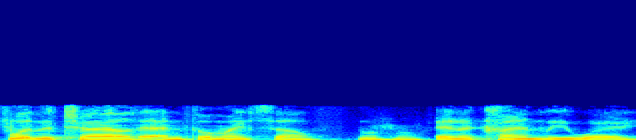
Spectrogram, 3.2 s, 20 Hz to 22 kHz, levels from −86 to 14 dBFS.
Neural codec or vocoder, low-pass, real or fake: codec, 16 kHz, 1 kbps, FunCodec, trained on LibriTTS, 50 frames a second; 5.4 kHz; fake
